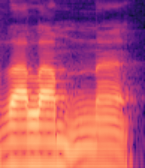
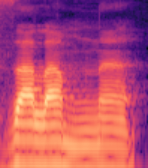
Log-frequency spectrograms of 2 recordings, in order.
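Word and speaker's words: ظلمنا: যদি বলি রব্বানা জালামনা, এটা কোনটা দিয়ে বলতে পারেন? জিম দিয়ে, জালামনা। আর যদি বলি রব্বানা যালামনা, কোন হরফটা দিয়ে? জ দিয়ে।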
